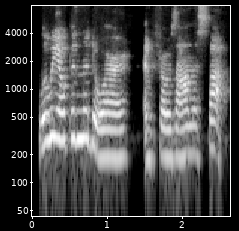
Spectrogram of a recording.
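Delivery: plain reading voice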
